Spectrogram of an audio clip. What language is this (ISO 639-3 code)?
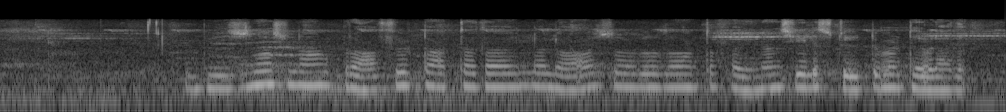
kan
